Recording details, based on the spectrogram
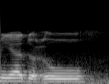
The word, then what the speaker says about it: يدعوا: الألف الفارقة هي ألف زائدة خطا لا لفظا ما بتلفظها بس بتخطها بعد واو الجماعة في نحو قولك القوم لم يدعوا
